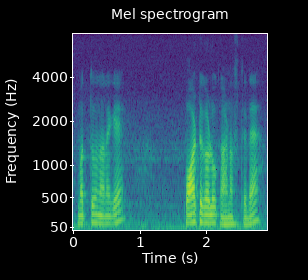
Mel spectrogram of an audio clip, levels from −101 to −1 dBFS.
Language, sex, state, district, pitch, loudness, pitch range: Kannada, male, Karnataka, Bangalore, 115 Hz, -19 LUFS, 110-120 Hz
